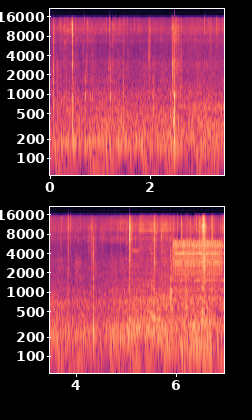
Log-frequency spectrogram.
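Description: A wheeled suitcase dragged over a concrete sidewalk: the wheels rumble, with sharp clicks as they cross the pavement joints. Near the end a brief steady high-pitched tone sounds over it.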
